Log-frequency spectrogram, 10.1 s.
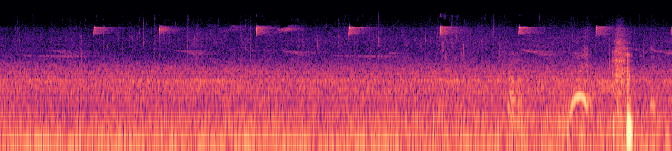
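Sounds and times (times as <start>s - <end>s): fainter lower bird calls: 2.4s - 10.0s.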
